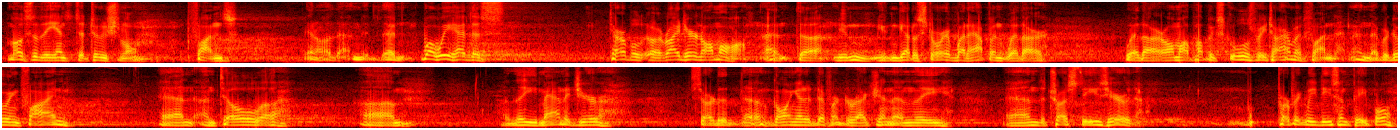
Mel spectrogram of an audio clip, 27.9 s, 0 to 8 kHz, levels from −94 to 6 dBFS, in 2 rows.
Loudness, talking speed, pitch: -26 LUFS, 145 wpm, 135 Hz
